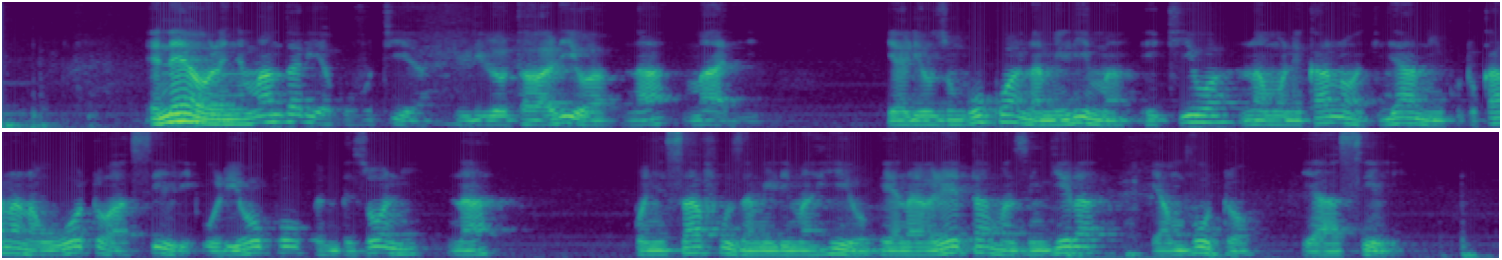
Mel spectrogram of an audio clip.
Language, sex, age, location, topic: Swahili, male, 25-35, Dar es Salaam, agriculture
